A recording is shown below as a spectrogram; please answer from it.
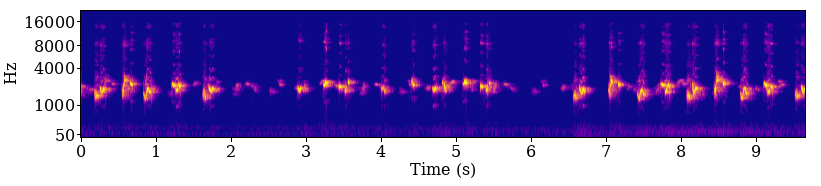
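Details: Sooty-headed bulbul said to make other bulbuls call in response: dense clusters of sharp, chirpy slurred notes, a looser middle section of softer phrases, then another quick, energetic series.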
